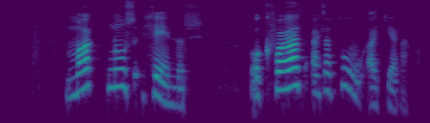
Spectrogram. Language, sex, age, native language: Icelandic, female, 40-49, Icelandic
